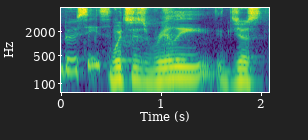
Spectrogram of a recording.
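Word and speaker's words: Buc-ee's: yeah well what we love bies it is a magical place pronounced booies which is really just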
